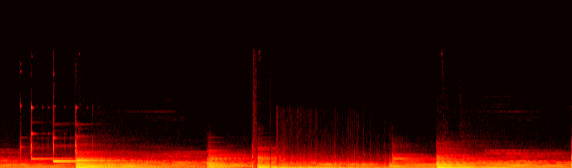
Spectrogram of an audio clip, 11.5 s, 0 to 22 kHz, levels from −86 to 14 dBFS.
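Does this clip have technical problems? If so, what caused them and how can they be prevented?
Yes, there are four separate problems, all from about 5 s on.

At 5.05 to 5.17 s there's a short stall from a late packet. A packet didn't show up on time, the jitter buffer ran dry, and the receiver just held the last bit of sound for about 96 ms until the packet landed, then picked up where it left off. Nothing is lost, but the sound hangs a touch too long and the delay grows by that same 96 ms. Prevention: give the jitter buffer a slightly deeper target so one late packet doesn't drain it.

Then from 5.39 to 5.43 s there's a short concealed packet loss. Around 20 ms of audio never made it to the decoder in time, so the receiver patched the gap by extending what came just before and then cross-faded back into the real signal. You hear it as a tiny smear or wobble where that slice should be. Prevention: turn on Opus in-band FEC or a little redundancy so a single lost packet can be rebuilt.

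The big one is a call bitrate drop from 5.54 to 10.80 s. The bandwidth estimate collapsed and the encoder went from 96 kbps down to 9 kbps, staying at the bottom for about 1.9 s. At that rate Opus codes much more coarsely and pulls the audio bandwidth in from 20 kHz to 8 kHz, so everything goes dull, muffled and a bit watery until it climbs back. Prevention: keep congestion control from overreacting, and set a sensible minimum bitrate floor.

Finally, from 10.74 to 11.44 s there's a jitter buffer speed-up. After the delay built up earlier, the buffer was holding more than it wanted, so the receiver trimmed out tiny pitch-period-sized chunks one after another, around 40 ms in total. That plays the audio at about 104% speed with the pitch unchanged. Prevention: let the buffer shrink more gradually, or absorb the excess during quiet stretches.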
